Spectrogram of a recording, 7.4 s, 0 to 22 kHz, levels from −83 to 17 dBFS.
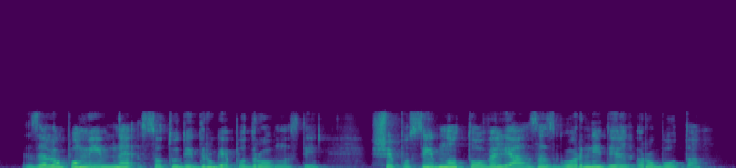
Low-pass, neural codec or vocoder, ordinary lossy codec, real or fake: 7.2 kHz; codec, 16 kHz, 16 kbps, FreqCodec, smaller model; none; fake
